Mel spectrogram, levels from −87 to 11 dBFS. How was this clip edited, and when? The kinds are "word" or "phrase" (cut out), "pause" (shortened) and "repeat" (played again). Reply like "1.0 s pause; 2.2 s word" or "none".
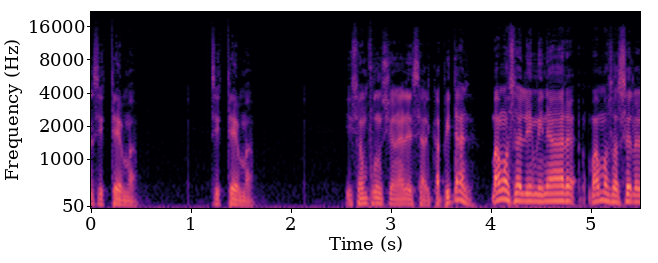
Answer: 1.2 s repeat; 3.9 s pause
